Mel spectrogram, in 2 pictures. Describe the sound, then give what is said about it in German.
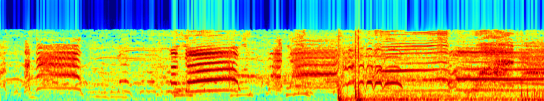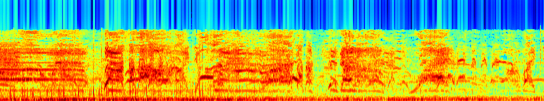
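People screaming and yelling wildly as a Starship rocket booster is caught by the launch tower's chopstick arms, loud and sustained, with a deep rumbling roar joining beneath the shrieks after about seven seconds. “Also man hört hier Menschen, die eben diese Landung von Starship miterleben und die vollkommen ausrasten. Also die total komplett den Verstand verlieren,”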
